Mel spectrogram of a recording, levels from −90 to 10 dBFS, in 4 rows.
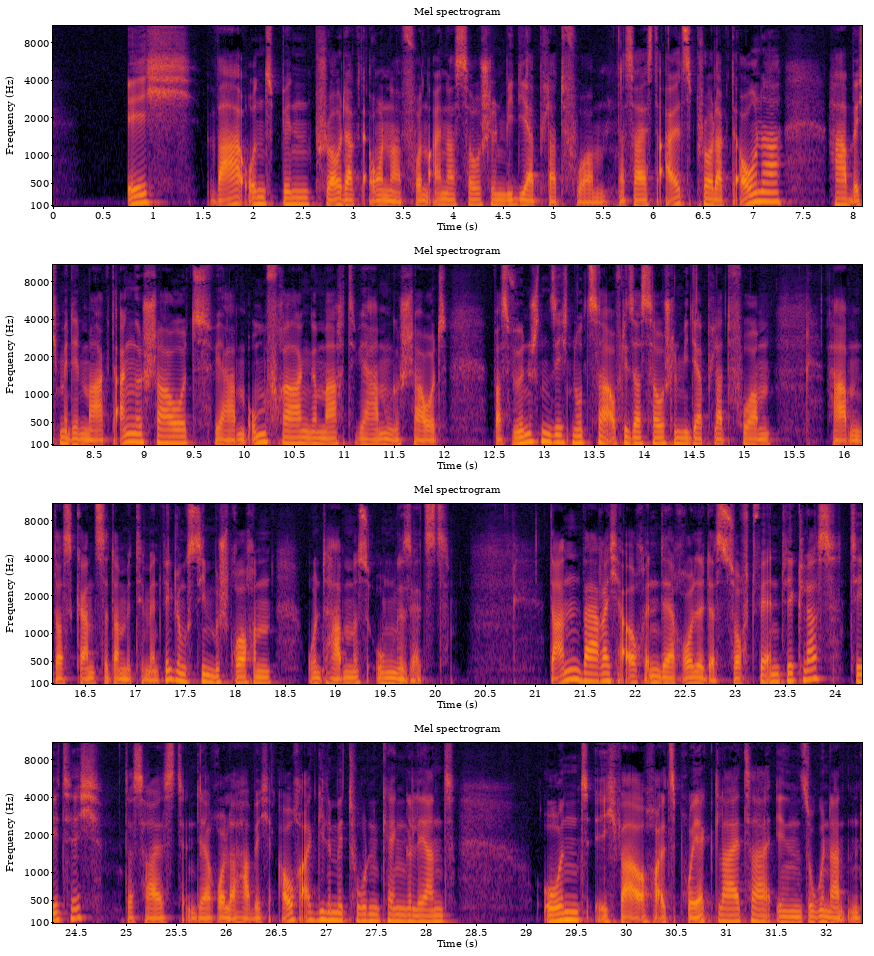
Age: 30-49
